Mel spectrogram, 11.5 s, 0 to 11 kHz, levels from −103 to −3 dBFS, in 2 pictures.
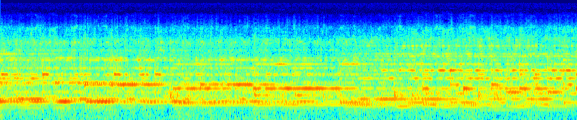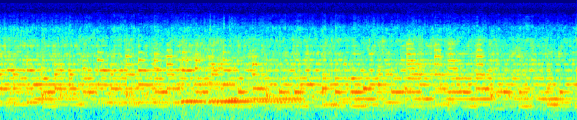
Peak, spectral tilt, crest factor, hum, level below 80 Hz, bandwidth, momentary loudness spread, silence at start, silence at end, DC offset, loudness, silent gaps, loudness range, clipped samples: -12 dBFS; -4 dB/octave; 16 dB; none; -62 dBFS; 7.2 kHz; 3 LU; 0 s; 0 s; under 0.1%; -27 LUFS; none; 1 LU; under 0.1%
